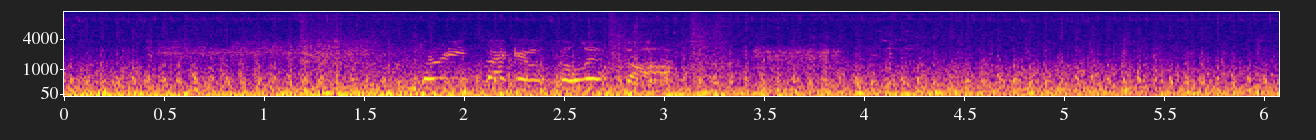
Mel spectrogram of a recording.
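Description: A helicopter's rotor thumps.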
